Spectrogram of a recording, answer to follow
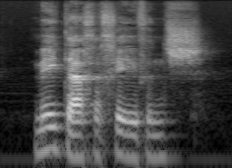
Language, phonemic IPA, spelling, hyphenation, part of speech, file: Dutch, /ˈmeː.taː.ɣəˌɣeː.vəns/, metagegevens, me‧ta‧ge‧ge‧vens, noun, Nl-metagegevens.ogg
- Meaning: metadata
